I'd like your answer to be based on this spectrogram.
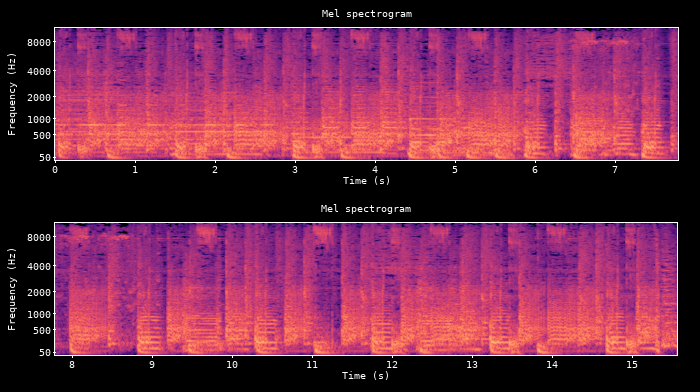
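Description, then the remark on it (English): Stools squeaking as people spin on them, the squeals layered into a loud, dense, rhythmic musical passage that carries on steadily throughout, with no talking. “when you spin on a stool, it squeaks”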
